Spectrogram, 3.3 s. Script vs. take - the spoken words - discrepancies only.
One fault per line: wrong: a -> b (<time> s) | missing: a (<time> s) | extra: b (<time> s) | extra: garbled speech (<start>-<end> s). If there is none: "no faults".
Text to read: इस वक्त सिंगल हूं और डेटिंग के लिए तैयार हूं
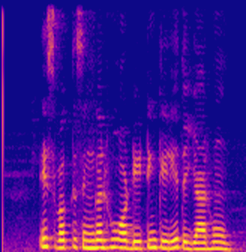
no faults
